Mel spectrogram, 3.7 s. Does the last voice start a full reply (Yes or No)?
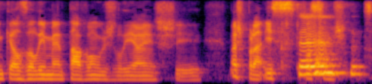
No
